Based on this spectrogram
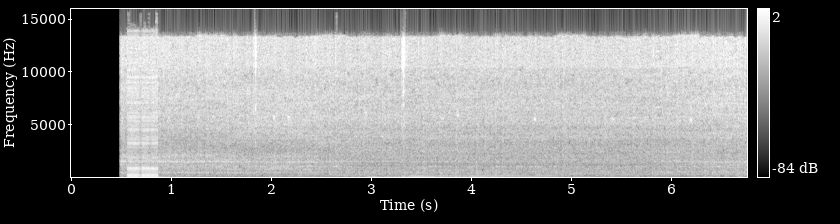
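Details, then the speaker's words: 2015-2018 Honda Civic, car jacked up, idling: steady rough hiss-and-whir from a worn belt idler pulley bearing, heard before removing engine mount and belt to replace the idler. "In the meantime, I let you hear the sound of the bearing make a noise. You can hear that after the car jack up, okay?"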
